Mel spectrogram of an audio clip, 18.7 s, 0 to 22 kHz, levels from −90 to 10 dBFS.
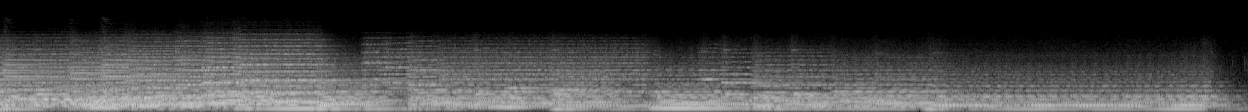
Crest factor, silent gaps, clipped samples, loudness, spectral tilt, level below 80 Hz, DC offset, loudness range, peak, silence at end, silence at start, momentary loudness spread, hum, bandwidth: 16 dB; none; under 0.1%; -20 LUFS; -8.5 dB/octave; -42 dBFS; under 0.1%; 8 LU; -4 dBFS; 0 s; 0 s; 10 LU; none; 7.6 kHz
